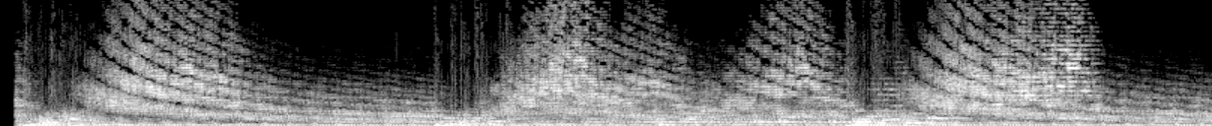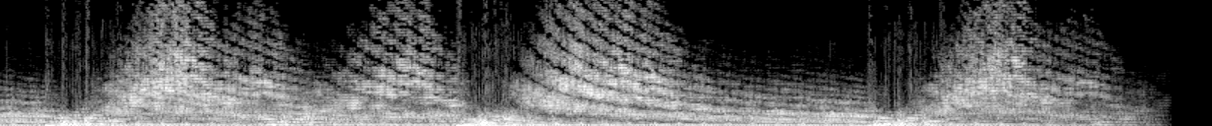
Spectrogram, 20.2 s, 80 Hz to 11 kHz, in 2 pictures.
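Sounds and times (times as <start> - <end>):
bubbly wet phaser synth: 0.2 - 19.4.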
